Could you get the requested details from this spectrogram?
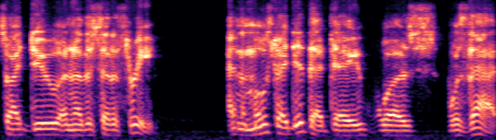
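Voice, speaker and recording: Medium in pitch with a bright, sharp tone, a man speaks at very even loudness with ordinary pitch variation. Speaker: voice actor. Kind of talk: interview. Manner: fast.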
